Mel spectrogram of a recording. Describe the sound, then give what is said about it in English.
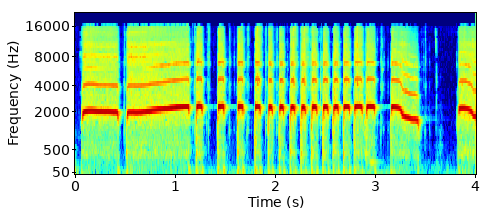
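A bamboo bird whistle plays a song sparrow's song, demonstrating variations in the song of a single song sparrow: two long clear notes, then a rapid run of about a dozen short, evenly spaced chirps, ending with a downward slur. Bright and loud, with no talking. “In this show, we use a bamboo bird whistle to demonstrate variations in the song of a single song sparrow.”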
